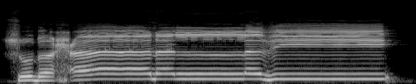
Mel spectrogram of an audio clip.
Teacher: سب با ساکن ہے، قلقلہ کریں گے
